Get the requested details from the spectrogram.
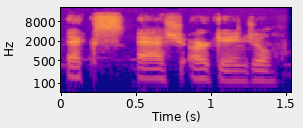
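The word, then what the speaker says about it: X Æ A-Xii: damien kai and x-a-e-a-x-i how do you actually pronounce this name i'm pretty sure it's x ash archangel or just ash archangel oh it's ash why wouldn't you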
